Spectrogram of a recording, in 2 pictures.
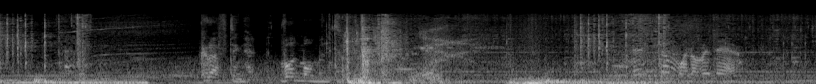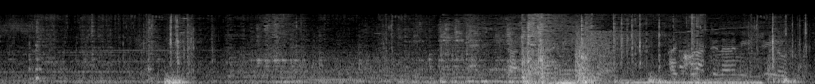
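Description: Game menu sounds click and chime.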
